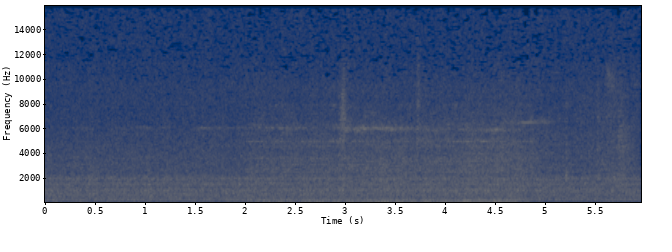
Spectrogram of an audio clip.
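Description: Cabin noise of a KTR8000 diesel railcar creeping into a platform and stopping: a steady rumble, with a low drone that swells from about two seconds in and drops away near the end, and faint thin high squeals in the middle.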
